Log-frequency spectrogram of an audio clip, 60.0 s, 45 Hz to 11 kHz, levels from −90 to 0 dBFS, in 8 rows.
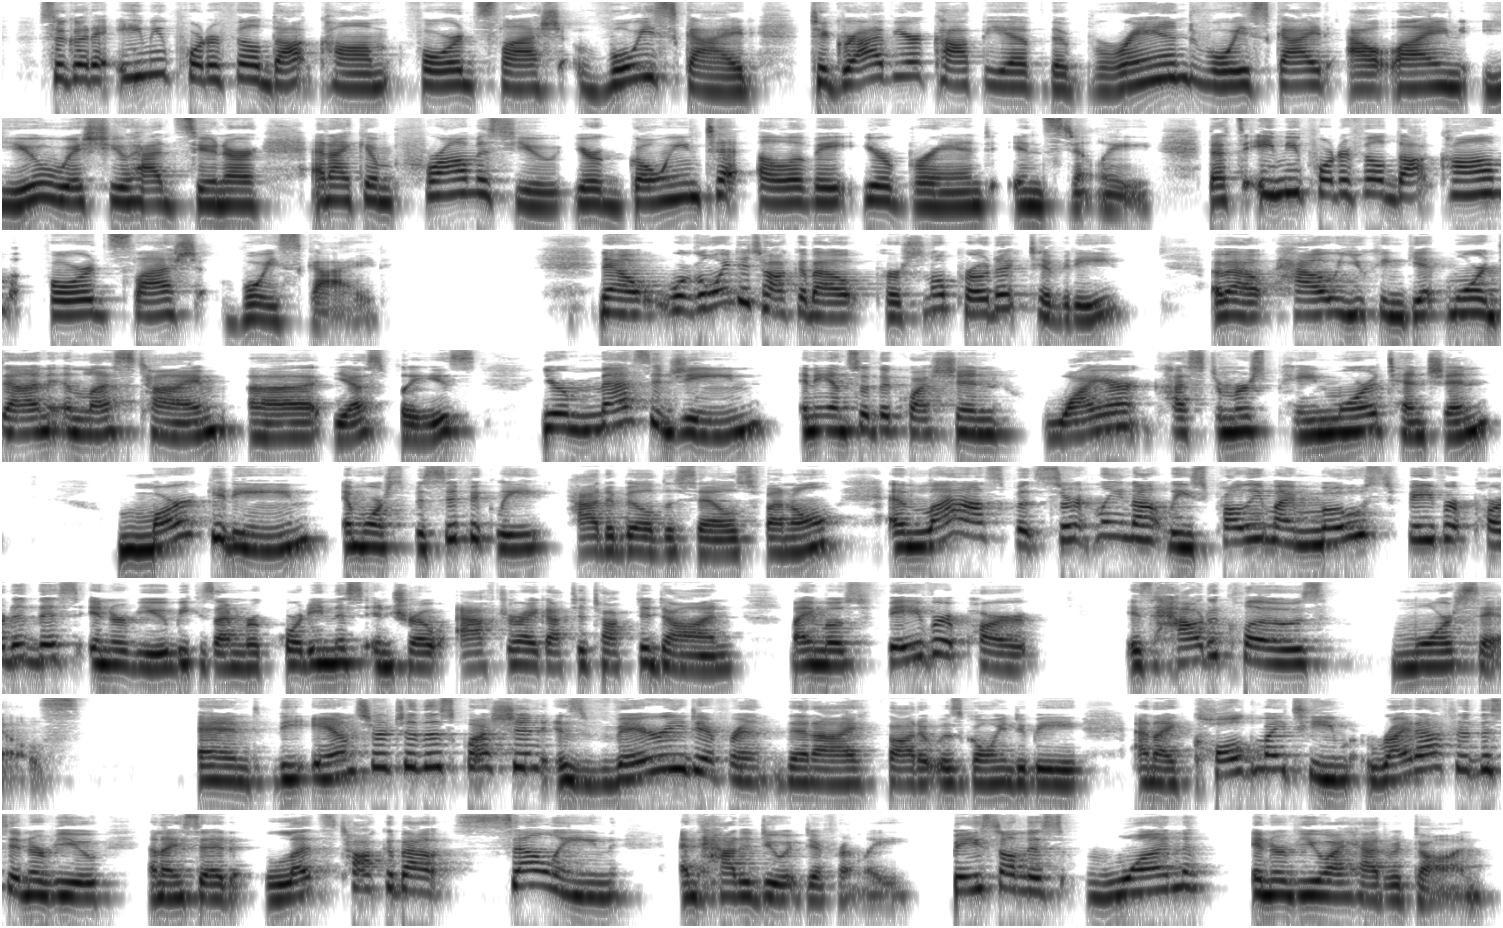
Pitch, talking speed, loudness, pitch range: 200 Hz, 170 wpm, -14 LUFS, 175-250 Hz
